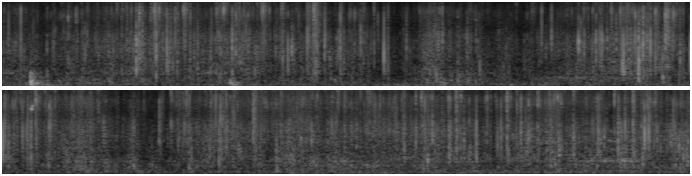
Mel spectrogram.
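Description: A solid blob of glow-in-the-dark foam bead slime, glowing under UV light, is squeezed and kneaded between two hands with long nails. The beads give off a steady stream of bright, dense crunching, crackling and popping, with soft sticky squelches throughout.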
